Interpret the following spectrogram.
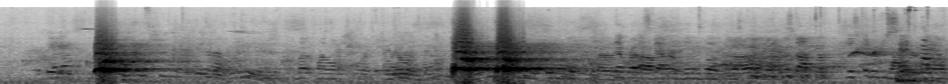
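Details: Australian Kelpie female, named Hyvänenaika Herranterttu, tested on herding goats during a trip to the United States; two loud sharp barks roughly four seconds apart, with people talking in the background.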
